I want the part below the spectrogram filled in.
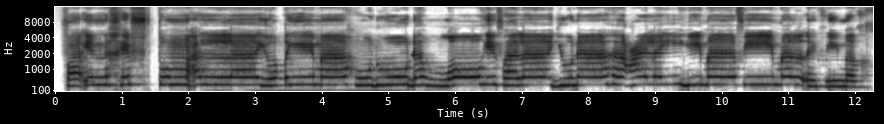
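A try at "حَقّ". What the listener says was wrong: Terus Bunda tadi, maaf, di sini haknya bunyinya kurang duduk ya. Hak, tegaskan lagi hak kecilnya, hak pedasnya ya. Tadi agak samar-samar condong ke hak juga ya.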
